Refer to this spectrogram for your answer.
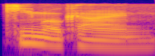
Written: chemokine

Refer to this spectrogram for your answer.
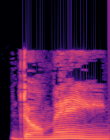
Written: domanial

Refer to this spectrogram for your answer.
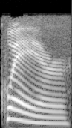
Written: quare

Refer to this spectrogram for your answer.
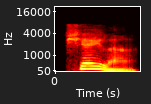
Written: scheele

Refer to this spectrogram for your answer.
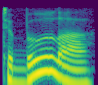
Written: tabbouleh

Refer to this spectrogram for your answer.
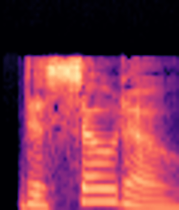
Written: desoto

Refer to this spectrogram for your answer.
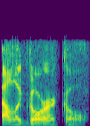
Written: allegorical

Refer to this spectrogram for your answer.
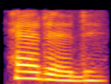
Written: headed

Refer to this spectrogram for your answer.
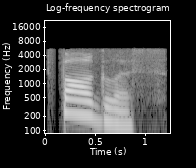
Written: fogless

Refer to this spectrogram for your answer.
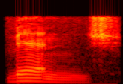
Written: venge

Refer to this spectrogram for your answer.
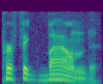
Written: perfect-bound

